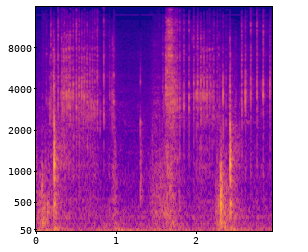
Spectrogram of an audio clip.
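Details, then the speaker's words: 2001 Kawasaki KLR 650 turned over by hand with the head coming off for a 685 kit and spark plug loose, so no compression: slow mechanical clatter with sharp metallic clunks of unknown origin, chasing a knocking noise. "I'm spinning the motor and you can hear that clunk I don't know what it is here it was"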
